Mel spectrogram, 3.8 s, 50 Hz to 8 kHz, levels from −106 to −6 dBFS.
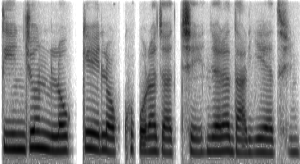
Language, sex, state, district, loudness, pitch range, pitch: Bengali, female, West Bengal, Alipurduar, -14 LUFS, 200-235 Hz, 210 Hz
